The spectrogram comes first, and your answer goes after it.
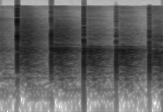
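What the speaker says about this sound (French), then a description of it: "Applaudissons Mohamed." A class clapping for a student in a French lesson: five sharp, evenly spaced claps ringing out close and loud, like a brief rhythmic round of applause.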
